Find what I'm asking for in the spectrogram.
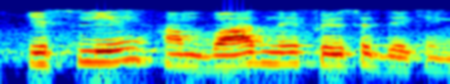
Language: Hindi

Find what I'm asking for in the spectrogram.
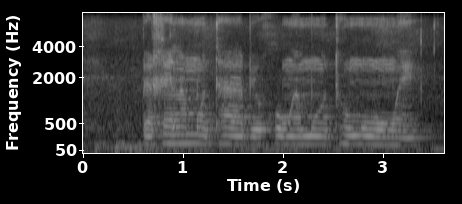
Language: Tswana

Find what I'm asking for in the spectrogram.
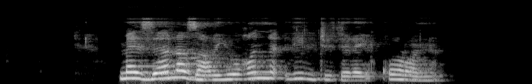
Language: Kabyle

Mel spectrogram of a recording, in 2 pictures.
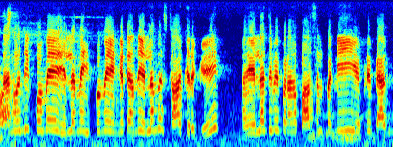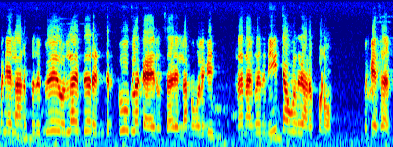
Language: Tamil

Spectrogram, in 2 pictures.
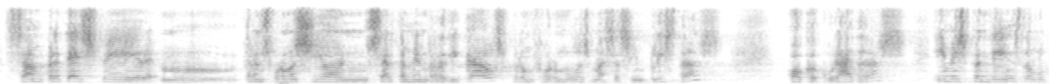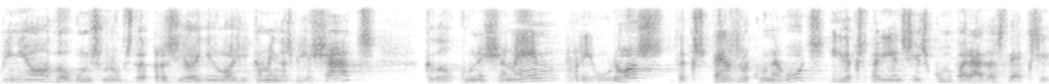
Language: Catalan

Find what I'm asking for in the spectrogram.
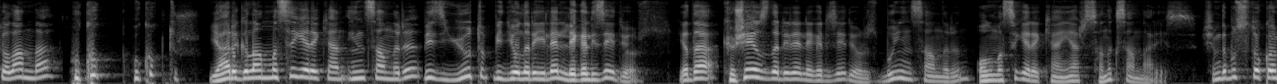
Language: Turkish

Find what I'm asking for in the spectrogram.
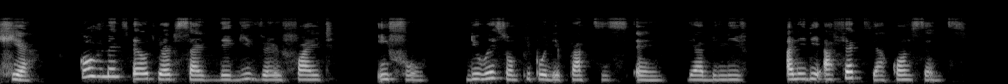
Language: Nigerian Pidgin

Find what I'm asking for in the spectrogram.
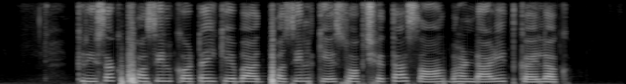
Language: Maithili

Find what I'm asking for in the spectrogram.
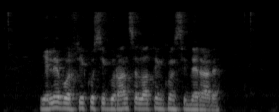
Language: Romanian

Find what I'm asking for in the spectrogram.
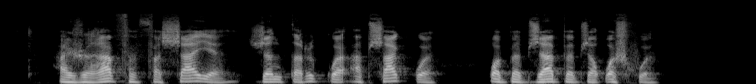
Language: Kabardian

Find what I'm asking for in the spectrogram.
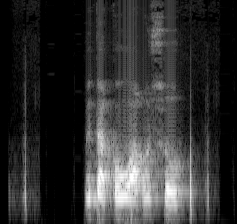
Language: Eton (Cameroon)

